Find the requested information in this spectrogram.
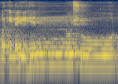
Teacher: ہا کو ان نشور کے نون سے ملا دیں گے، یہ غنہ ہوگا · نون کو معروف طریقے سے جلدی ادا کریں گے، شین کو لمبا کریں گے، را پر پڑھیں گے وقفاً.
